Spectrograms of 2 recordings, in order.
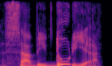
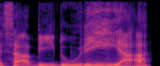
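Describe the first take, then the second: First: "sabiduría" misread as sa-bi-DU-ria, final ia in one syllable; "sabiduría" with the last two vowels run together, stress on du; misread as diphthong. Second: "sabiduría" drawn out slowly, í and a as two separate syllables; hiatus, stress on í. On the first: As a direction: stress the du in "sabiduría" and glide through ia. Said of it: "las últimas dos letras hacen parte de la misma sílaba". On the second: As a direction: stretch the stressed í in "sabiduría", then a distinct a. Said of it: "porque es grave, sabiduría, y termina en vocal". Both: Shown as a demonstration.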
